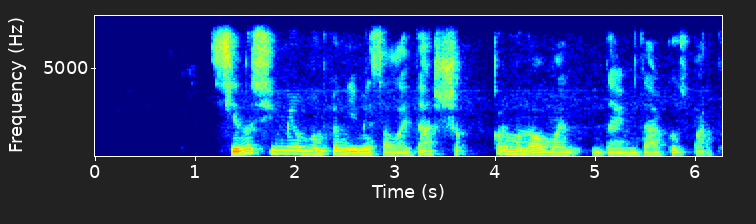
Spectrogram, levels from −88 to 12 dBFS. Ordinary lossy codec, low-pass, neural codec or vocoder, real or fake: none; 7.2 kHz; none; real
